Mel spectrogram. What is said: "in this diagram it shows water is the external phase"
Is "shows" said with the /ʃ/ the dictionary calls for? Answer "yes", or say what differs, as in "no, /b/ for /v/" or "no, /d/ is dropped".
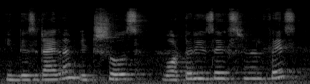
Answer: yes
